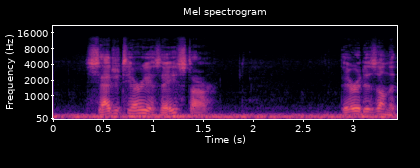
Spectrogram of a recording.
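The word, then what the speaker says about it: Sagittarius A*: The core of the galaxy is called Sagittarius A star. That's how it's pronounced, SGR space A asterisk.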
